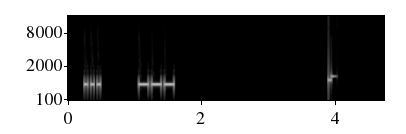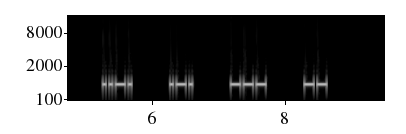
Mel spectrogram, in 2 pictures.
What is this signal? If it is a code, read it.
Morse code, heard as a keyed tone, about 25 wpm, spaced as for 12 wpm, 700 Hz. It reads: SO FROM
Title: 4x Character Spacing - Top 100 Words - 25wpm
